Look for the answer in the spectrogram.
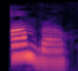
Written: ombro

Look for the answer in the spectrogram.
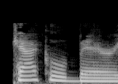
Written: cackleberry

